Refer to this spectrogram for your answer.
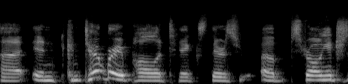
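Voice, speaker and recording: In an American accent, a man with a high pitch talks with ordinary pitch variation against a quiet background. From Texas. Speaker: audience member asking a question. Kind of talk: Q&A question. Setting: video call. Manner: casual, hesitant. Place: home room. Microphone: video call.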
